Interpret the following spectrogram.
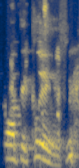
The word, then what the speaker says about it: Chanticleers: The Chanticleers.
